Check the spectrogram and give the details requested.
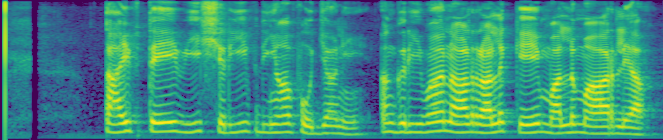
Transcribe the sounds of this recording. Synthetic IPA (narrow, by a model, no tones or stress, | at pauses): t̪aːɪpʰt̪eːʋiːʃəɾiːpʰd̪ijãːpʰoːd͡ʒãːneːəŋɡɾiːʋãːnaːlɾəlkeːməlmaːɾlɪjaː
